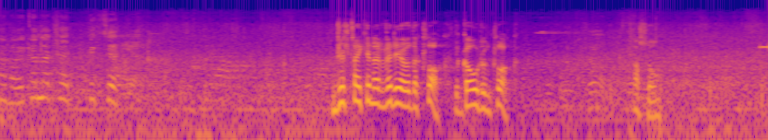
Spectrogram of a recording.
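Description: A middle-aged man answers calmly from a short distance.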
